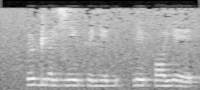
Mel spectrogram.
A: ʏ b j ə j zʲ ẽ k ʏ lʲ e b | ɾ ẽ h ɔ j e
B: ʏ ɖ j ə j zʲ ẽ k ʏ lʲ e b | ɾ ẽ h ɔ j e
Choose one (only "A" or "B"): B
